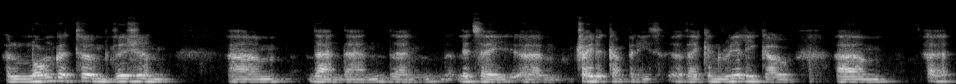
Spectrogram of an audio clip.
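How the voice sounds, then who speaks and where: A middle-aged man from South Africa, a guest in a casual podcast interview, talking in an animated, emphatic way with frequent restarts. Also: mid-range voice, husky. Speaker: guest, logistics executive. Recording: distant, dull remote-call sound.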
